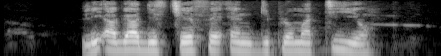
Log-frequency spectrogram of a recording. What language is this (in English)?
Esperanto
